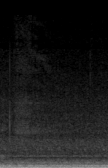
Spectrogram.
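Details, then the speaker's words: Vehicle at Copart salvage auction, recorded at the tailpipe, running on rotten, varnished gas: low, even exhaust rumble idling smoothly and steadily with no misses or stumbles; running like a top. "that is ex that is rotten gas guys she is running like a top listen to her"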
